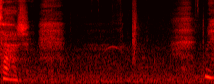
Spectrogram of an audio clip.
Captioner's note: breathing heavily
